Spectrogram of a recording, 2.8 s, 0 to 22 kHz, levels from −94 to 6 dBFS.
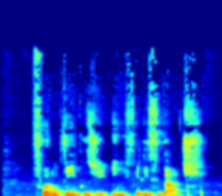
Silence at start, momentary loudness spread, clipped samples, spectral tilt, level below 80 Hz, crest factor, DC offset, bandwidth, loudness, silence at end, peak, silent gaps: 0.4 s; 8 LU; under 0.1%; -5.5 dB/octave; -56 dBFS; 18 dB; under 0.1%; 16.5 kHz; -20 LUFS; 0.25 s; -2 dBFS; none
